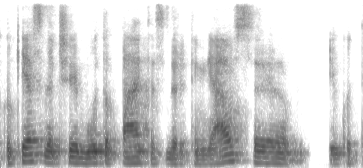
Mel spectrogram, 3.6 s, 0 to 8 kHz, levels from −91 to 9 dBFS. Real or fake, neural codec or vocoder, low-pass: fake; codec, 16 kHz, 4 kbps, FreqCodec, smaller model; 7.2 kHz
